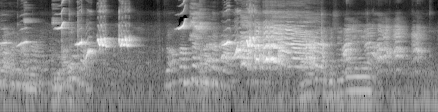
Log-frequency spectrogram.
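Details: Captive white-rumped shama from Medan, kept as a daily active singer, delivering a varied run: quick whistled notes, then a loud harsh, scratchy burst and softer chattering phrases, separated by a short pause.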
